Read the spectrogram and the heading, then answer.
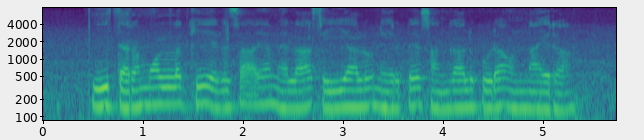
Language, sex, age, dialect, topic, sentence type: Telugu, male, 18-24, Utterandhra, agriculture, statement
